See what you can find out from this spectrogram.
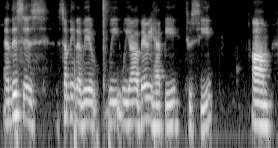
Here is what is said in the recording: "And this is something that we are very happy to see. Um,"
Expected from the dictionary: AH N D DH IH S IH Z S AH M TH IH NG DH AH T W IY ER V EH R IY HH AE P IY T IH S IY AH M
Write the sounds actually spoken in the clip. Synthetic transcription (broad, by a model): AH N DH IH S IH Z S AH M TH IH NG DH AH T W IY ER V EH R IY HH AE P IY T IH S IY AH M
